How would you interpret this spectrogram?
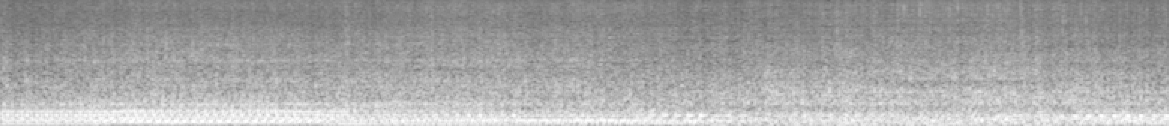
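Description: Engine running with an uneven, lumpy beat and irregular stumbles in the exhaust note, consistent with a cylinder misfiring.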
